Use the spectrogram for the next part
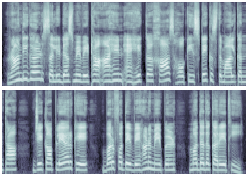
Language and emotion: Sindhi, neutral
